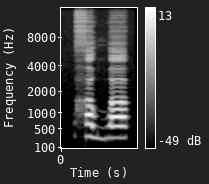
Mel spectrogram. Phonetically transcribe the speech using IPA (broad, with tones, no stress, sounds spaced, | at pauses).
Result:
h a˥˧ w ŋ w a˦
